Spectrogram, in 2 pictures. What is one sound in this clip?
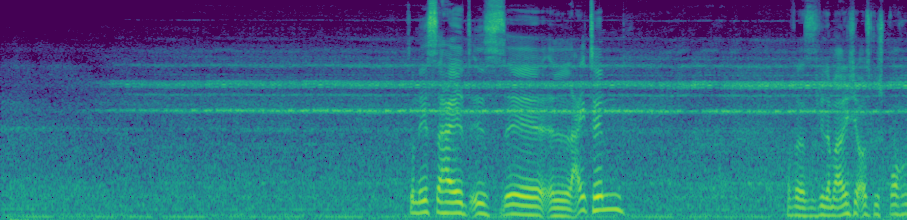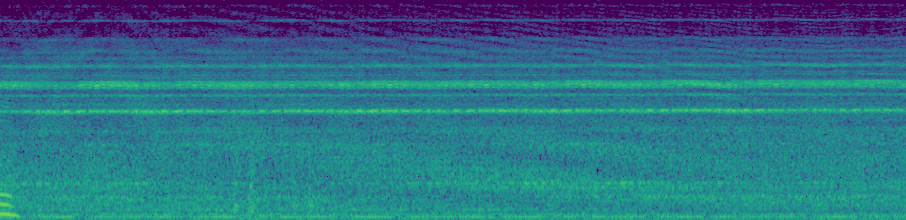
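An electric train hums steadily as it runs along the rails.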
